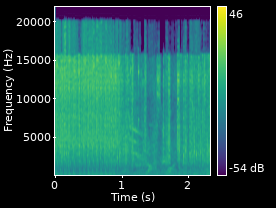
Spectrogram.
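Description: Sustained covering gunfire in the video game Rise of the Tomb Raider: a dense, loud rattle of rapid automatic shots running throughout, with voices faintly underneath.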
